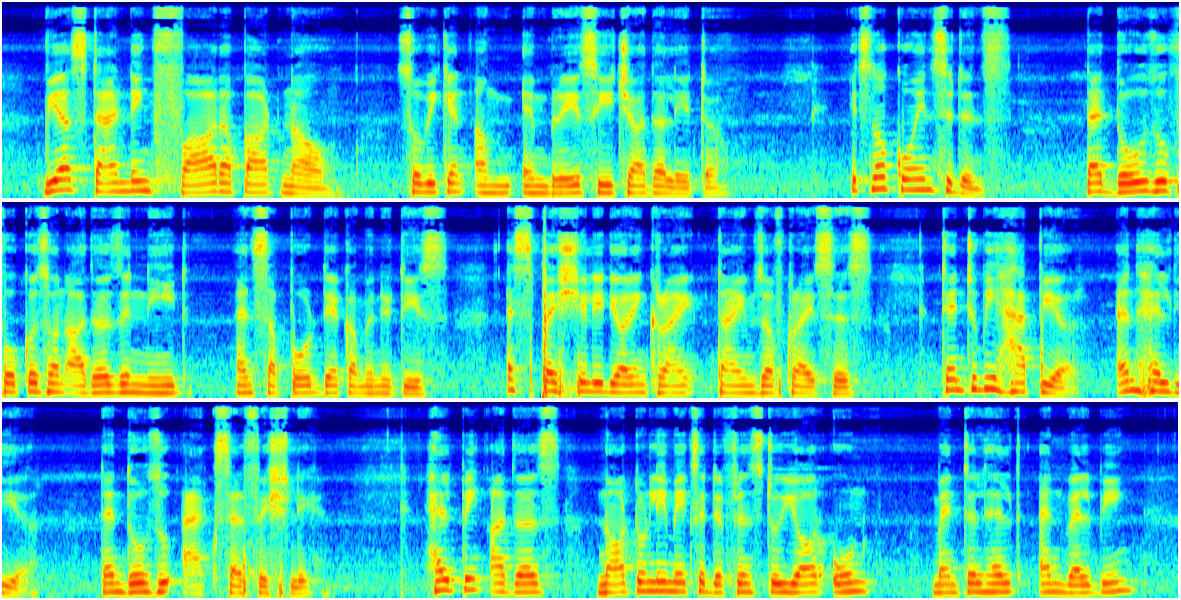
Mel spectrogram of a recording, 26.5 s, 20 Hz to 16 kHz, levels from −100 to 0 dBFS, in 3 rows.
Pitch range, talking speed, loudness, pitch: 130-160 Hz, 140 wpm, -23 LUFS, 150 Hz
